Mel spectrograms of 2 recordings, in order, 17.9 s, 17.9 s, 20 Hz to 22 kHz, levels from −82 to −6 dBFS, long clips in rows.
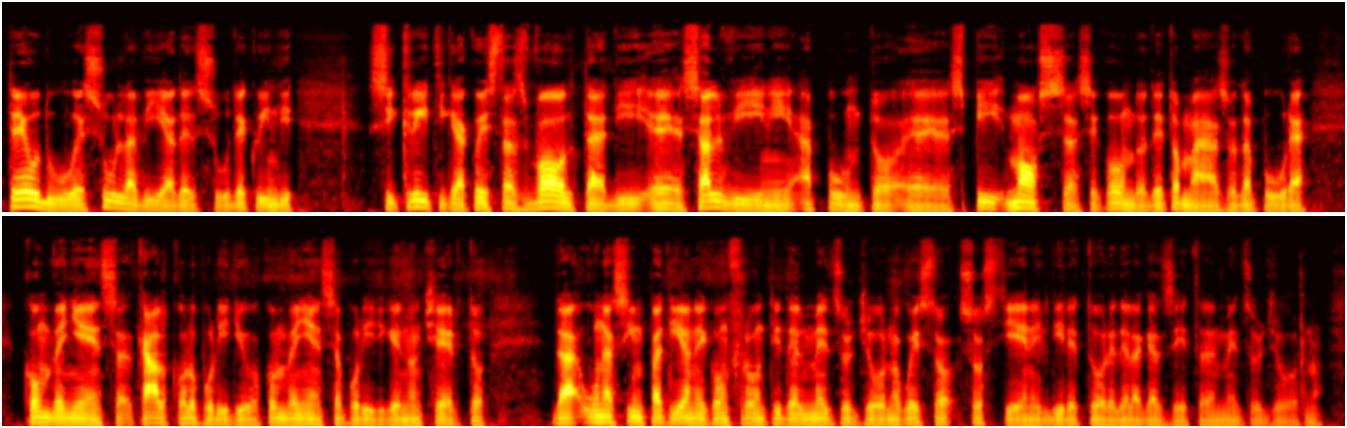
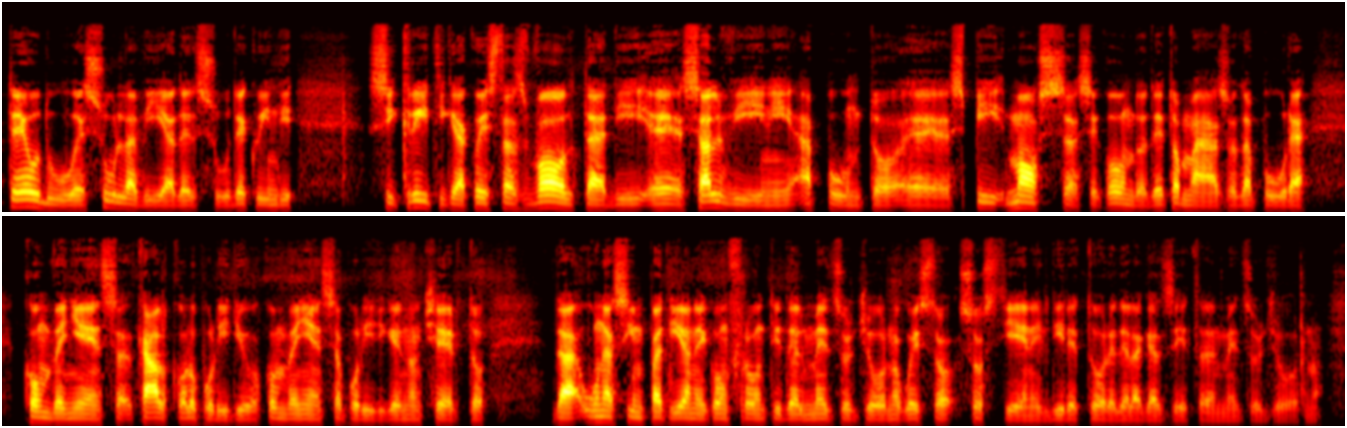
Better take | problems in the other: first | thin; very; fading below 550 Hz

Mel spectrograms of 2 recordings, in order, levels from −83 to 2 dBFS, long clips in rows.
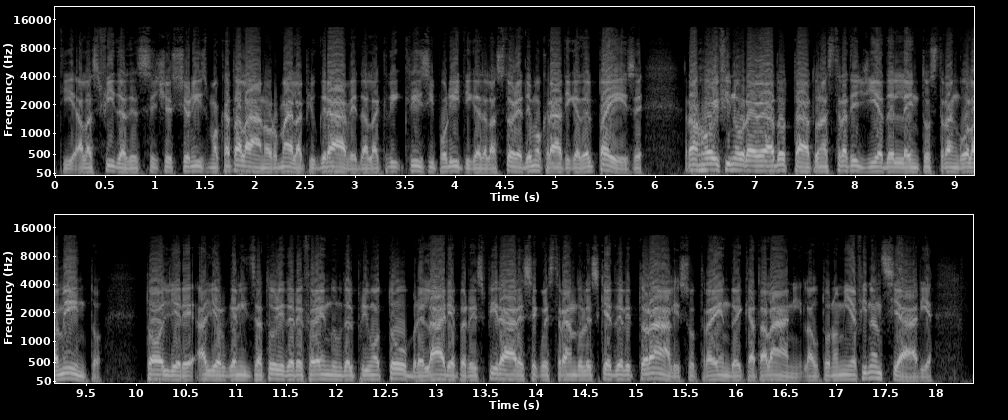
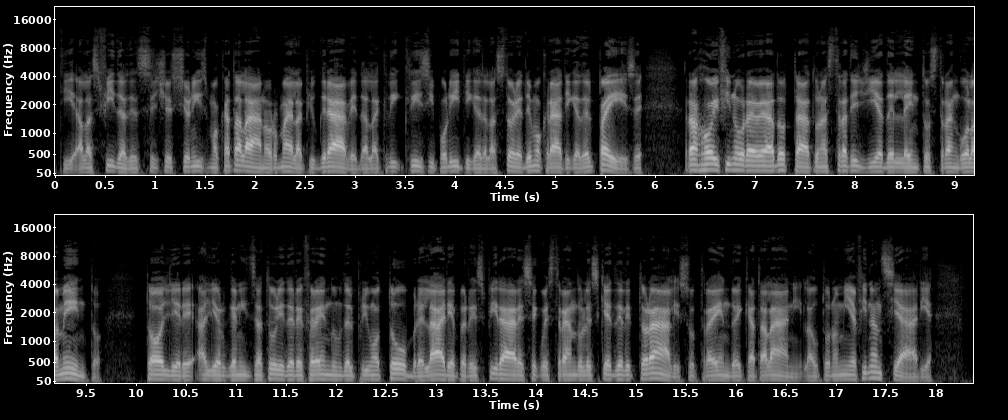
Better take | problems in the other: second | distortion; heavy; 11% of the sound clipped

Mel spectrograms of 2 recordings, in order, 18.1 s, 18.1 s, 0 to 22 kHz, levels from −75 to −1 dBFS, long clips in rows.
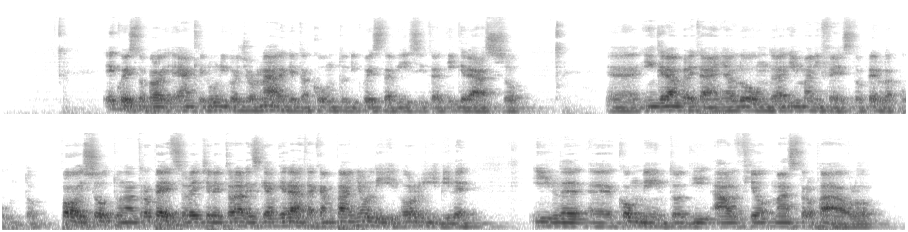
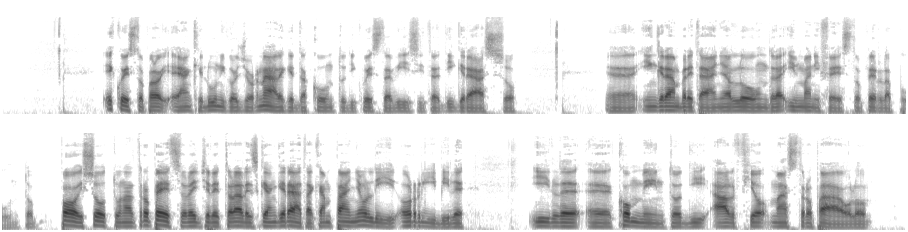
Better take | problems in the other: second | off-mic speech; far // room echo; slight; dies away in 0.5 s

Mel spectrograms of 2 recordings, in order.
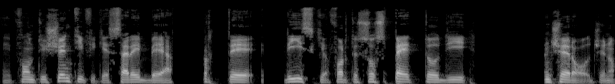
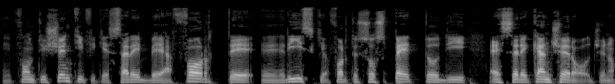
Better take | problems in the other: second | audio cutting out; at 1.5 s, at 2.5 s and at 5 s for 0.5 s

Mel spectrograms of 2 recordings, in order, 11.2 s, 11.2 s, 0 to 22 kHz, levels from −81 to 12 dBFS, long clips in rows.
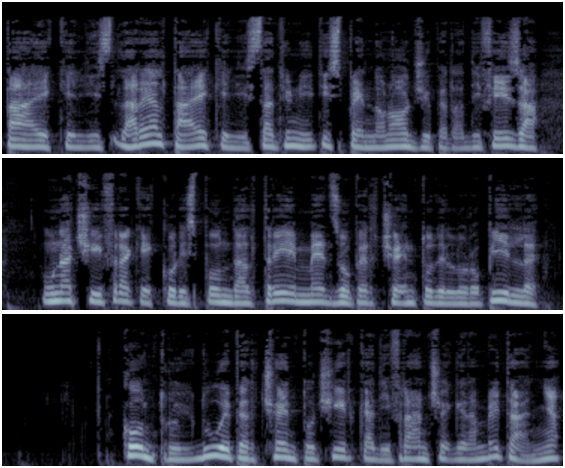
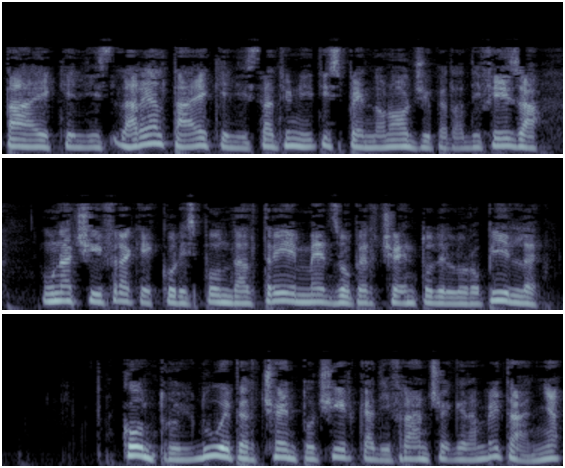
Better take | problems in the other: first | garbled, watery; slightly; nothing above 6.5 kHz

